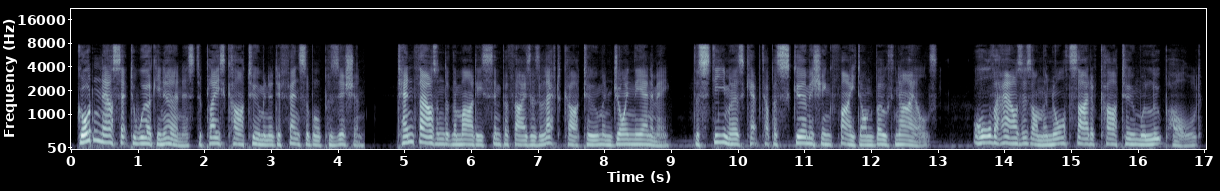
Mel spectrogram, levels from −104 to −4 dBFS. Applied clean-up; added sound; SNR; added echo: none; none; none; none.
